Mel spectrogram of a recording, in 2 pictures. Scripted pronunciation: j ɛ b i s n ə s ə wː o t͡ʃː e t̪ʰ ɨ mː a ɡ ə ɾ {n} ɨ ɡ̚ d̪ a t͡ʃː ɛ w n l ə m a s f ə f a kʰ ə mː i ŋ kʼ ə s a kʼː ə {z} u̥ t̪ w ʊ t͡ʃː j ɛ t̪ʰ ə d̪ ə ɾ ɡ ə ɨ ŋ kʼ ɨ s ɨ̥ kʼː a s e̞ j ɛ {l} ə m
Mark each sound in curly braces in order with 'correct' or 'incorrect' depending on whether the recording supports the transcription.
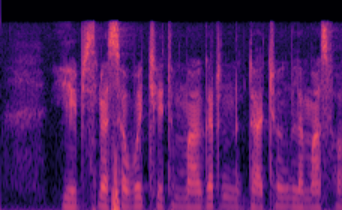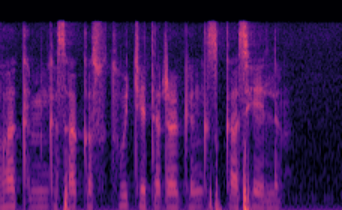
correct, incorrect: s, incorrect: lː

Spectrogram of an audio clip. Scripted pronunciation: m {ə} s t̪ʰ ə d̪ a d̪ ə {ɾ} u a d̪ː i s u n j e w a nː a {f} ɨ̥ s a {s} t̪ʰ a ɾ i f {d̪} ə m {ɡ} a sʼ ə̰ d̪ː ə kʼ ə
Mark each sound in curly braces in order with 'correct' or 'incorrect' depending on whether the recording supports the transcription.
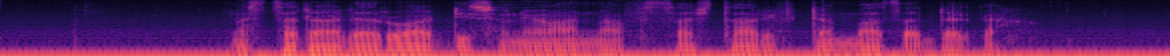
correct, correct, correct, incorrect: ʃ, correct, incorrect: b

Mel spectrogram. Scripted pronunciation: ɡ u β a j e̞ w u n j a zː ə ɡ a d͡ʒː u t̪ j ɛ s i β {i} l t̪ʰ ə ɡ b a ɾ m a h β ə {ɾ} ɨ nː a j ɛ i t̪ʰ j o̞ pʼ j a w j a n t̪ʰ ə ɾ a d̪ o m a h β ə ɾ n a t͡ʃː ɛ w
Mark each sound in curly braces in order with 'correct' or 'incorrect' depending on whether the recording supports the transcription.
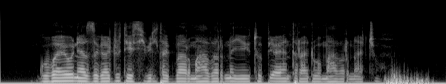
correct, correct

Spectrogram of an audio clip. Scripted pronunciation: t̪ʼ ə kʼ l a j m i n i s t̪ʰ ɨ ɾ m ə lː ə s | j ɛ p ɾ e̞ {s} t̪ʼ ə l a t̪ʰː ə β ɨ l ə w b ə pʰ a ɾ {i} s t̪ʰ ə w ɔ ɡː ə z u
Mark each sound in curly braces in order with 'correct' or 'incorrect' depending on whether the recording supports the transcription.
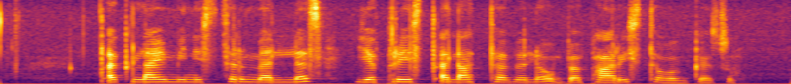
correct, correct

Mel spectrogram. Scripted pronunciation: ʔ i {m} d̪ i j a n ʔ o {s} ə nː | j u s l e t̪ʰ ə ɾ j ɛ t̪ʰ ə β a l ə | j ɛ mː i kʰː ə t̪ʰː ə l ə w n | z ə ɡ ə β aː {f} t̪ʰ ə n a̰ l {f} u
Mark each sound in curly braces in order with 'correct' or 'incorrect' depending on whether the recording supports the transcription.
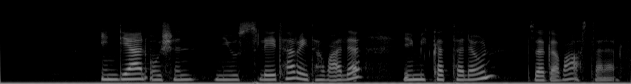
incorrect: n, incorrect: ʃ, incorrect: s, correct

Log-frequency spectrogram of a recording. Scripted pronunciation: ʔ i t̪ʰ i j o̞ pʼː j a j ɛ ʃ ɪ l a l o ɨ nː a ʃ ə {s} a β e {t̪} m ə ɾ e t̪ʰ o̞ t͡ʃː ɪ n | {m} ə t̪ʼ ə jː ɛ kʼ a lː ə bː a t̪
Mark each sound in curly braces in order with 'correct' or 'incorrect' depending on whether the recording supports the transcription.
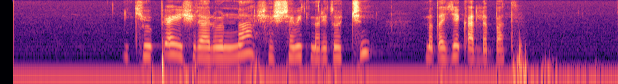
incorrect: ʃ, correct, correct

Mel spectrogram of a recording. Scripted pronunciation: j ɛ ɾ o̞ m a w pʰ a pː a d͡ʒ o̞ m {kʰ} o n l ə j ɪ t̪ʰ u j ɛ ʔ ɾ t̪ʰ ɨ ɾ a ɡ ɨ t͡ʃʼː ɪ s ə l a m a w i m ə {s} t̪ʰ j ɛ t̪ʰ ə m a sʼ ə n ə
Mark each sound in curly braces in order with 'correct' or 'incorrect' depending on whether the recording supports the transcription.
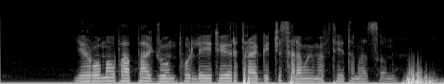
incorrect: pʰ, incorrect: f

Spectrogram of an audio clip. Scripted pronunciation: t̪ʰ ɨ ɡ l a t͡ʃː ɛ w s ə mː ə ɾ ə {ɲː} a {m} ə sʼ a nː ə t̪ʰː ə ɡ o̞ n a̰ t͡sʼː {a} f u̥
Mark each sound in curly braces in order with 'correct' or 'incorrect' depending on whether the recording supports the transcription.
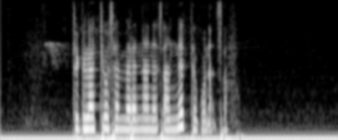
incorrect: nː, incorrect: n, incorrect: ə

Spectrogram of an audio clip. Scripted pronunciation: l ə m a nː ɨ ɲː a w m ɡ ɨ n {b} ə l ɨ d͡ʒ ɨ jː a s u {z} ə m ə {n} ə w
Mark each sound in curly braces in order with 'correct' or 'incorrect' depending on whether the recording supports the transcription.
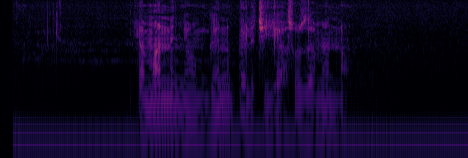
correct, correct, incorrect: nː

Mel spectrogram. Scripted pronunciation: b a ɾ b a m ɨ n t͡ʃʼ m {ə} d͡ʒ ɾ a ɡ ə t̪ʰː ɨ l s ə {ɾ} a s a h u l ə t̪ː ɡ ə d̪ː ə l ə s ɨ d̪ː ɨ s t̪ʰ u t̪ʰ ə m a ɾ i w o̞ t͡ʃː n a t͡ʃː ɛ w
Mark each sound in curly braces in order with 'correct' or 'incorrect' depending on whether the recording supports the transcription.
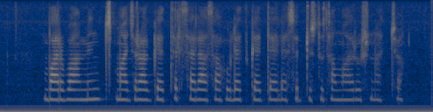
incorrect: a, incorrect: l

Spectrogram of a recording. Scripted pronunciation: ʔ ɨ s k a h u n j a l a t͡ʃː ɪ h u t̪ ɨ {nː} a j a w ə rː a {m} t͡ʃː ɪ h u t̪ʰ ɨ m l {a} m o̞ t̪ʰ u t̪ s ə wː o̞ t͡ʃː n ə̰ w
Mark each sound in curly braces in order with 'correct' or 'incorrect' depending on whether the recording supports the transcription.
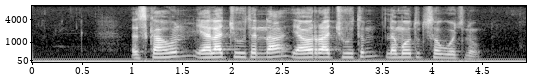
correct, incorrect: none, incorrect: ə

